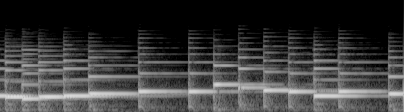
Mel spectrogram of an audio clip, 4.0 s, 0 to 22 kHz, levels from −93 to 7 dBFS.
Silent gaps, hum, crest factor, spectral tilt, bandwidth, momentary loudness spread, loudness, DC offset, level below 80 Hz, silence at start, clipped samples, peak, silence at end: none; none; 12 dB; -6 dB/octave; 5.6 kHz; 7 LU; -16 LUFS; under 0.1%; -56 dBFS; 0 s; under 0.1%; -2 dBFS; 0 s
